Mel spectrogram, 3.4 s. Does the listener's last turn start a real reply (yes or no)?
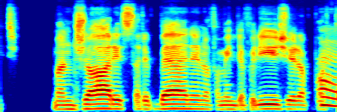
no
